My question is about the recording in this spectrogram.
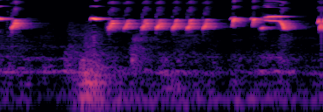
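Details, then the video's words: European goldfinch, a tutor recording for teaching goldfinches and canaries, singing a bright series of high, tinkling, twittering notes in quick succession with a short buzzy trill, over a faint low hum. "تغريد طائر الحسون ملكي حفاضة لتعليم طيور الحسون والكناري"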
